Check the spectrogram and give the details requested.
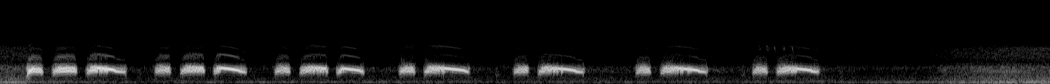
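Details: Spotted dove used as a decoy to lure wild birds, giving loud, mellow coos in quick paired and tripled bursts, about a dozen notes over eight seconds with short gaps, then near silence with faint background hiss.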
